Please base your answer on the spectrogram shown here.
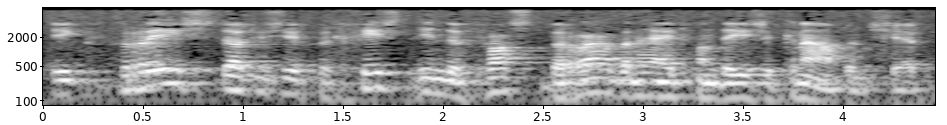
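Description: An actor playing an earnest young radical employee in a radio comedy, hesitant and deferential yet full of slogans. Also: male voice, medium pitch, sing-song, normal speed, lightly acted. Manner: hesitant, slogan-laden, keeps addressing the boss. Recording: dull, roomy old radio recording.

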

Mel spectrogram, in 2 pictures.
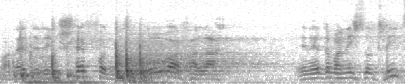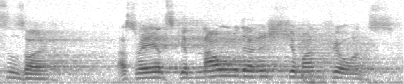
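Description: A man's voice: fairly high pitch, normal speed, big-room sound, background noise, close to an everyday voice. An actor playing an ousted male Politburo member who grumbles and hesitates, in a 1980s radio play. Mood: grumbling.

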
